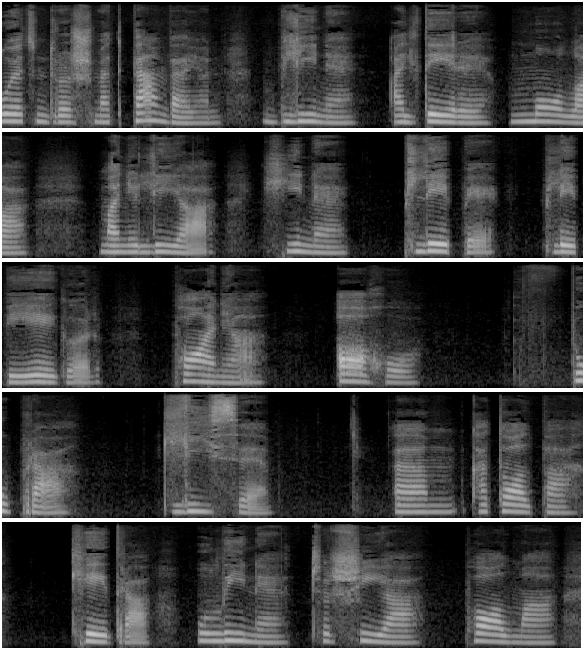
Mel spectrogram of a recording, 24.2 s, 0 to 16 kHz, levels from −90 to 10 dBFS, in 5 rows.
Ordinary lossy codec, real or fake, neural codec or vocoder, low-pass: AAC, 48 kbps; real; none; 14.4 kHz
